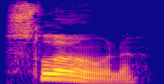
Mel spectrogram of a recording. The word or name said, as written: sloane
